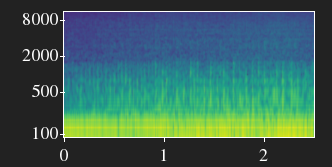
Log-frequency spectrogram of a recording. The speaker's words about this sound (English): On this already hot morning, Armando Alarcón and his pilot, Harold Aguirre, jump into their Cessna four-seater plane in El Paso and take off.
